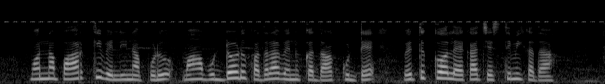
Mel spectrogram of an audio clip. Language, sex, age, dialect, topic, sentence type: Telugu, female, 18-24, Southern, agriculture, statement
